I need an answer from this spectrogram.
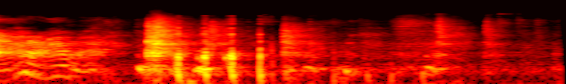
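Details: Chihuahua and Airedale fighting indoors, a burst of rapid harsh barks and snarls, then scuffling, with a person's voice calling out just before and after.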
